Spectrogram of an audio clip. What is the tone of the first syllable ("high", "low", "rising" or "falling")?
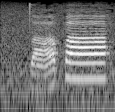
rising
